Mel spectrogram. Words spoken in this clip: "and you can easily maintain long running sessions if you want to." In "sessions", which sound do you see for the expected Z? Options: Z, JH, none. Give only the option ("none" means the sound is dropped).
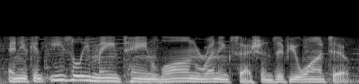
Z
